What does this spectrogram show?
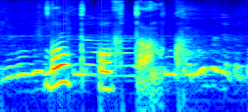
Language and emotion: Russian, neutral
